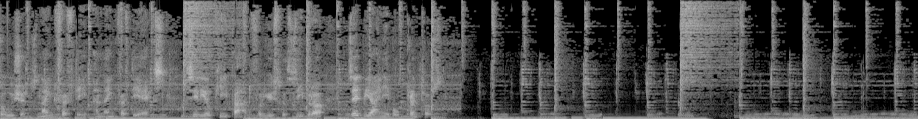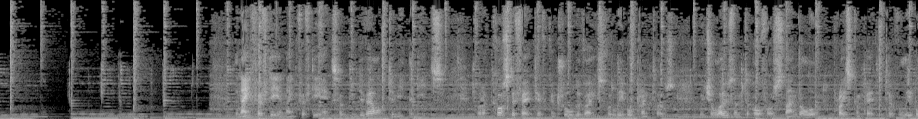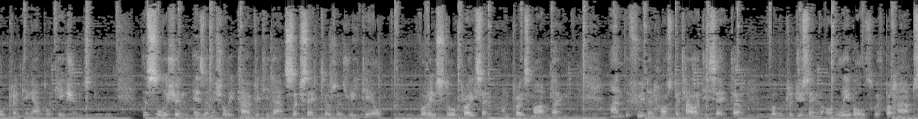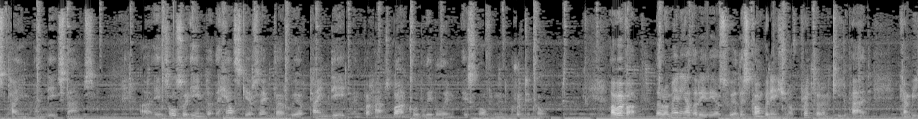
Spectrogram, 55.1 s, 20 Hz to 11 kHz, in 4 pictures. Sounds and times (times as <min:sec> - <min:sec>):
Speech: 0:00.0 - 0:06.7, 0:17.3 - 0:28.9, 0:29.6 - 0:42.8, 0:43.4 - 0:49.5, 0:50.4 - 0:55.0
Music: 0:00.0 - 0:55.0.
